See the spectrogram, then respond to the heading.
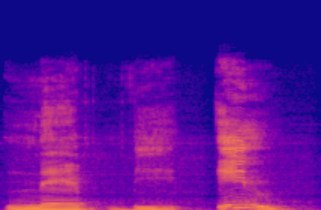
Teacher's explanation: El acento que estaba en su lugar se mueve al final.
